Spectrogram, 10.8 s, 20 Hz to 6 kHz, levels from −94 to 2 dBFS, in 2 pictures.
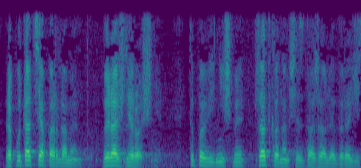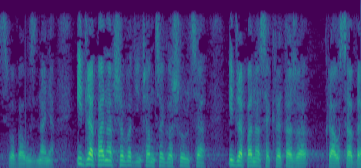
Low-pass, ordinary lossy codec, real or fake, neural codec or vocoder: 5.4 kHz; none; real; none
